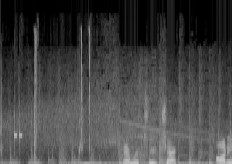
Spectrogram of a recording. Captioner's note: device beeping and clicking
